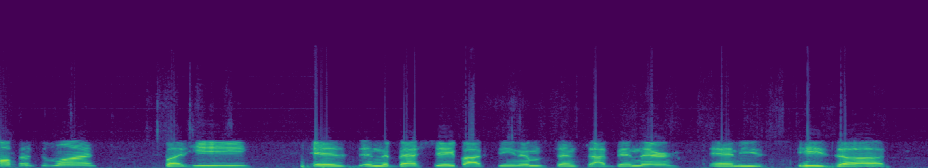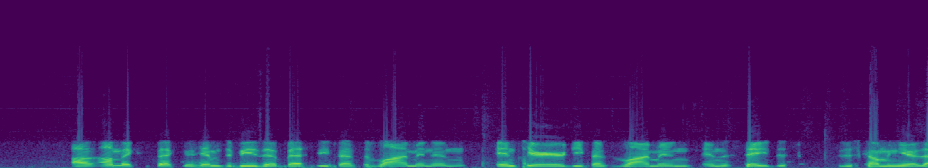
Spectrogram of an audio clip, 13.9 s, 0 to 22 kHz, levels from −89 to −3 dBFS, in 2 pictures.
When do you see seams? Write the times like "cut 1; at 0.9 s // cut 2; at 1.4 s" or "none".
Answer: none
